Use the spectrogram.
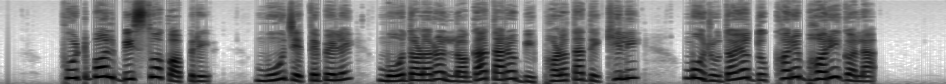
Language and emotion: Odia, sad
